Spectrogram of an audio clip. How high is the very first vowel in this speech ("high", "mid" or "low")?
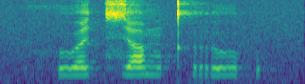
high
